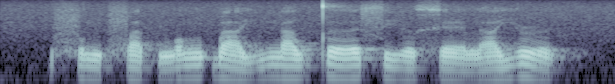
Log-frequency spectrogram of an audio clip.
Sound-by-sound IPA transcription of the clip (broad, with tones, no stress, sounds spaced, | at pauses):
f ə˨˩˨ ŋ f a˨˩ t̚ ŋ ɔ˧ ŋ ɓ a˨˩˦ j ŋ a˧˥ w t̪ əː˧˥ s i˨˩ ə̯ x ɛ˨˩ l a˧˥ j ɹ ə˨˩ k̚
